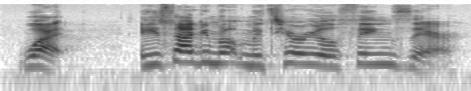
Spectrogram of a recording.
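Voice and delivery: ordinary talk, nothing marked

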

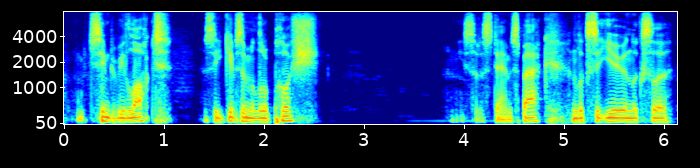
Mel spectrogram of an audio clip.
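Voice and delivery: ordinary talk, nothing marked

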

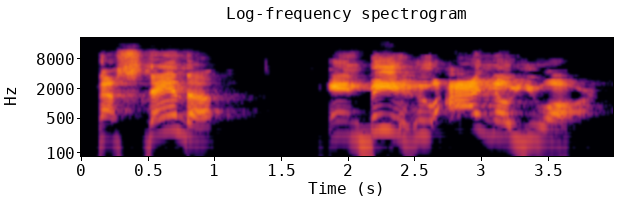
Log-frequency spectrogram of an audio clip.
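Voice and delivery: rally the mothers to their feet; rousing call. Real, not acted. Preacher to mothers, rising up loud.

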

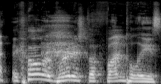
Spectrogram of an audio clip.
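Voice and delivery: usual speaking voice

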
